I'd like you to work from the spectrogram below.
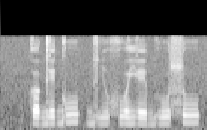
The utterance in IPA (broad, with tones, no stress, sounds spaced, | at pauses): k ʌ˩ ɡ e˨ ɡ u˥ | ɡʱ i˩ xʷ ʌ˨ j e˩ bʱ u˨ ɬ u˦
